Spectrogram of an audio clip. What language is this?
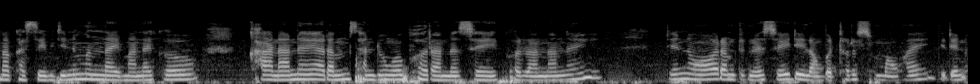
Bodo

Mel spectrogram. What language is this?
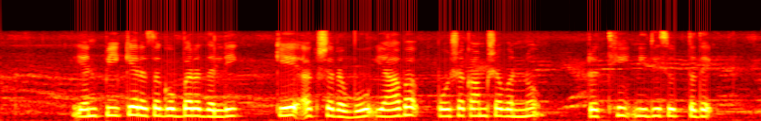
Kannada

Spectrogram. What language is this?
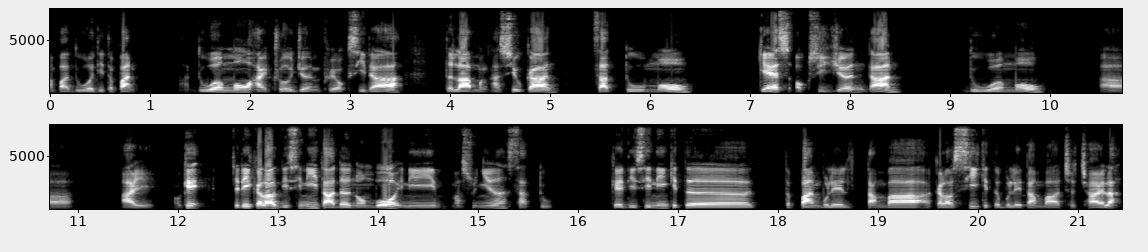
Malay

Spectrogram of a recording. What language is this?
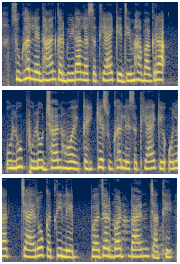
Chhattisgarhi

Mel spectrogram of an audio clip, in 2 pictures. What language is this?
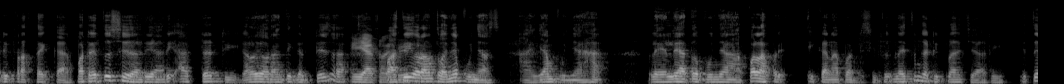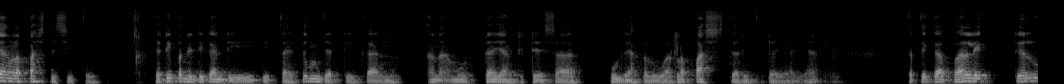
Indonesian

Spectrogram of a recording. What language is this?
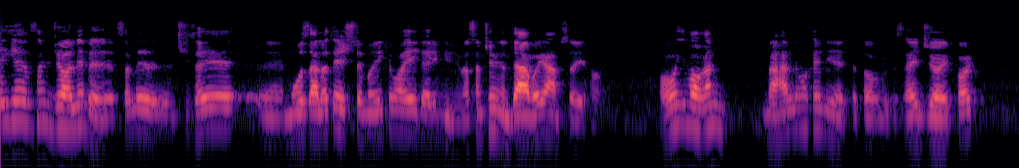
Persian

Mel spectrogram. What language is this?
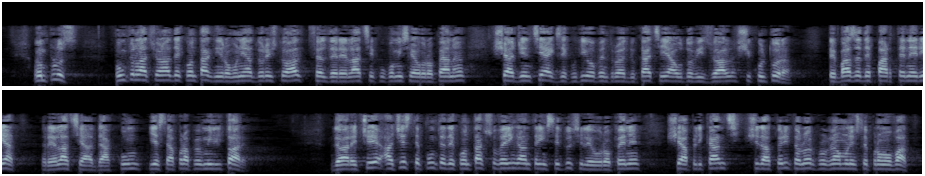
Romanian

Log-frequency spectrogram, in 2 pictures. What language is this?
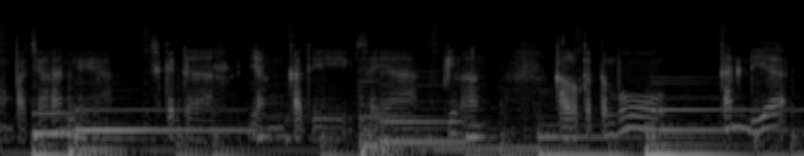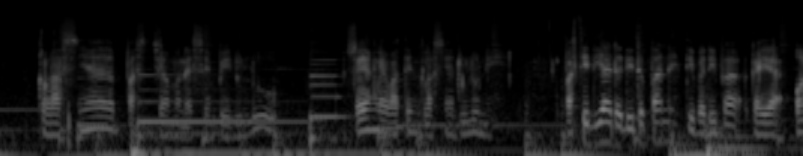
Indonesian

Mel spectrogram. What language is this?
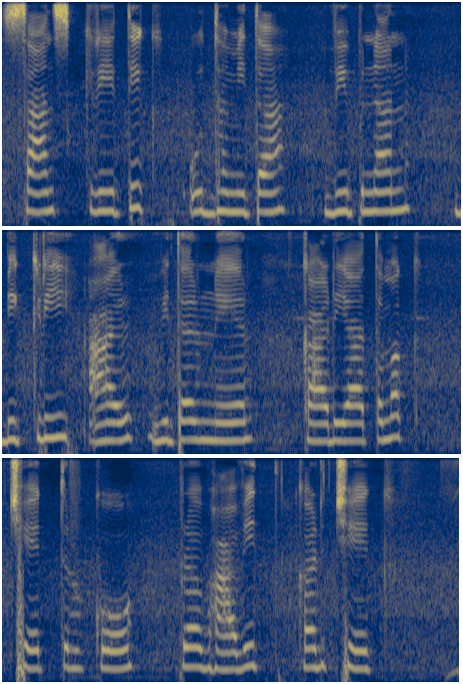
Magahi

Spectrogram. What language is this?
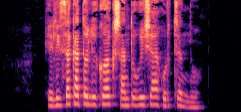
Basque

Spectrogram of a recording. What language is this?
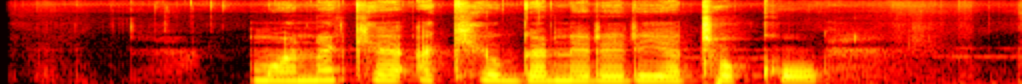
Kikuyu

